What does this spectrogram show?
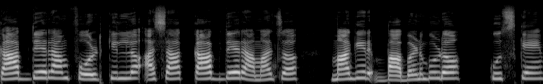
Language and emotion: Goan Konkani, neutral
